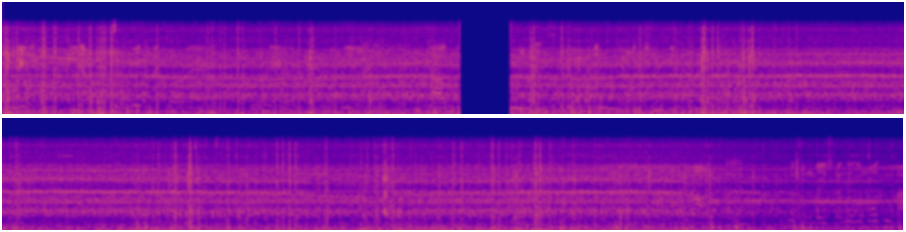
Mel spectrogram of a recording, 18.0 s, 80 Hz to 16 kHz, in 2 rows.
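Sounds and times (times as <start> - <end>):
bus engine rumble: 0.0 - 18.0
faint whine: 0.0 - 18.0.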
